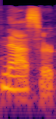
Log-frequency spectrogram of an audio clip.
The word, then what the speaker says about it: Nasar: It's pronounced Nasar, correct? – You pronounced it perfectly. – It's like NASA with an R.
